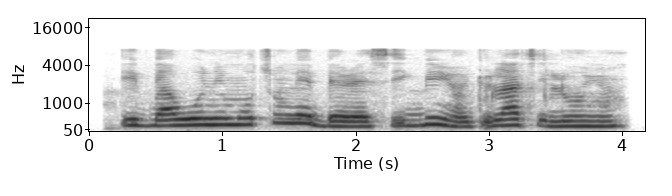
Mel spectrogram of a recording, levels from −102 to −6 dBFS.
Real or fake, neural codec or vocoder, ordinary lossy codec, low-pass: real; none; none; 7.2 kHz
